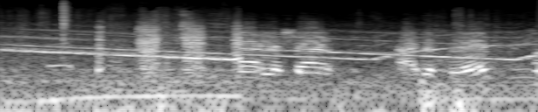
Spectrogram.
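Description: Ambulance siren wailing: one long tone that falls slowly in pitch over about three seconds, then starts to rise again near the end, over a low vehicle rumble.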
